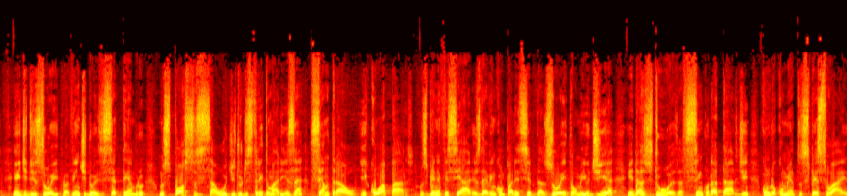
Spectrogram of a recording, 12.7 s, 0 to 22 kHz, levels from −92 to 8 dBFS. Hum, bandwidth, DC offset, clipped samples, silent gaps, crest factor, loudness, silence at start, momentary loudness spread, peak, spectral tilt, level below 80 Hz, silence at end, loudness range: none; 18 kHz; under 0.1%; under 0.1%; none; 12 dB; -14 LUFS; 0 s; 4 LU; -2 dBFS; -3.5 dB/octave; -46 dBFS; 0 s; 1 LU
